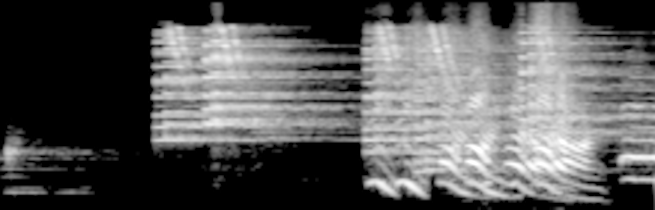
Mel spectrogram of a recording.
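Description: A glass marble is tapped against the brass knob of a bed, giving bright ringing tones: one steady chime that hangs for over a second, then a louder, wavering cluster of overlapping rings.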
